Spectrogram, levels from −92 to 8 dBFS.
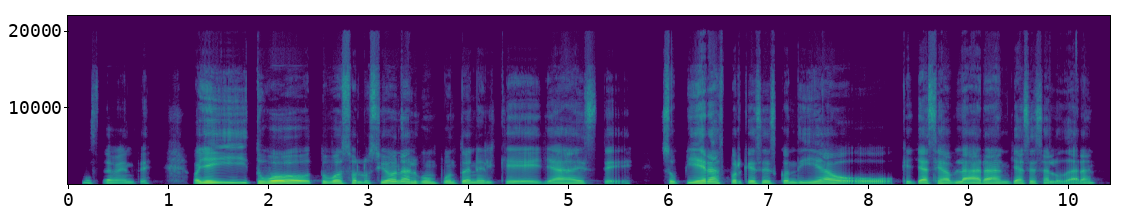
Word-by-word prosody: Justamente. 115 -3 -8 0.4
Oye 135 +2 +5
¿y 125 -2 0
y 120 - -6
tuvo 135 -2 +7
tuvo 150 +4 0
solución? 145 - -1
¿Algún 145 -4 -1
punto 145 0 -3
en 130 -3 -1
el 115 -2 -5
que 105 -2 -4
ya, 120 +3 -2
este, 125 0 -8 0.3
supieras 175 +10 +1
por 135 -2 -3
qué 145 +1 -1
se 155 - -2
escondía 140 +4 -1
o - - +1
o - - -5
que 120 - -8
ya 120 +1 +2
se 140 - -3
hablaran, 125 +1 +1
ya 120 0 -1
se 130 0 -4
saludaran? 120 - -5
130 Hz, 160 wpm, -22 LUFS, 120-145 Hz, 0.4 s, tuvo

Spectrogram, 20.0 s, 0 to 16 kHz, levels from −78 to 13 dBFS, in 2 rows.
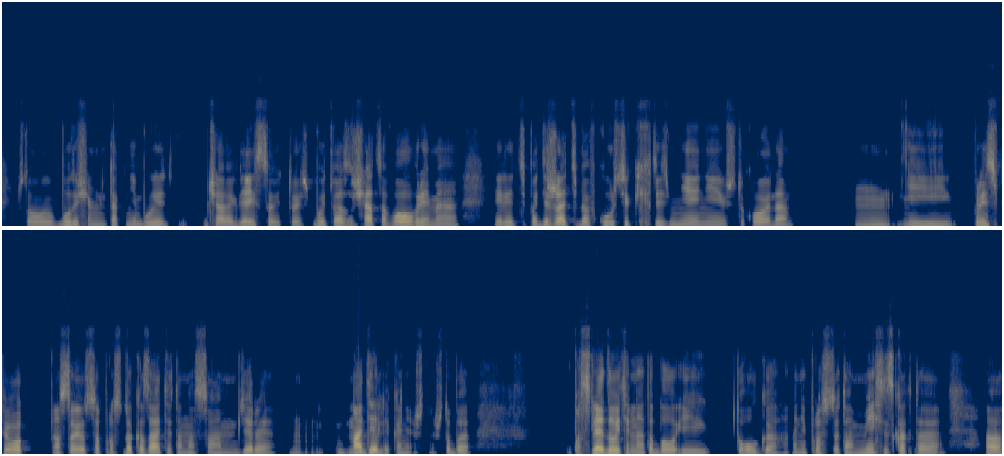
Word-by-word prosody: что 100 0 -4
в 95 - -12
будущем 105 -3 -3
так - - -4
не 100 +1 -8
будет 110 0 -3 0.4
человек 95 -1 +1
действовать, 140 - 0
то 105 - -5
есть 100 0 -4
будет 110 -2 -4
возвращаться 105 +1 +2
вовремя 145 - +2 0.3
или, 100 -1 -2
типа, - - -6
держать - - +5
тебя 95 - -2
в - - -16
курсе 125 0 -3
каких-то - - -5
изменений, 120 +5 -3
что-то - - -6
такое, 115 +1 0
да? 105 +3 -1 0.6
М, 105 0 -8 0.2
и, 110 -3 -4 0.2
в - - -59
принципе, 180 +7 +2
вот, - - +4 0.3
остается - - +2
просто - - -6
доказать 110 0 +3
это 105 -1 -7
на 100 0 -7
самом 95 -1 -4
деле 115 +3 -1 0.6
на 120 - +7
деле, 105 -4 +3
конечно, 95 -1 -8
чтобы - - -2 1.0
последовательно 155 -1 +7
это 130 -2 -1
было 115 -2 +2
и 135 -1 -5 0.3
долго, 140 -9 -1
а 105 - -9
не 105 - -7
просто 115 0 -2
там 95 -2 -4
месяц 120 +2 +1
как-то, 100 0 -1 0.5
э, - - +6
110 Hz, 155 wpm, -28 LUFS, 100-125 Hz, 1.0 s, на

